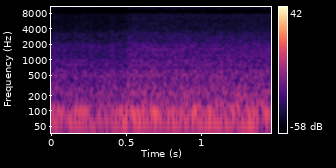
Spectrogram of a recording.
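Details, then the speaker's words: Blower motor of a Honda Civic or Lexus commanded on by a Launch X431 Pro Elite scanner with everything else off, speed raised in small steps: low, steady fan hum that steps up slightly, normal operation. "So everything's turned off, but yet I have the blower motor on, and I can do it in very small incremental steps, and I will let you listen in the background, and you can hear the blower motor coming on."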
